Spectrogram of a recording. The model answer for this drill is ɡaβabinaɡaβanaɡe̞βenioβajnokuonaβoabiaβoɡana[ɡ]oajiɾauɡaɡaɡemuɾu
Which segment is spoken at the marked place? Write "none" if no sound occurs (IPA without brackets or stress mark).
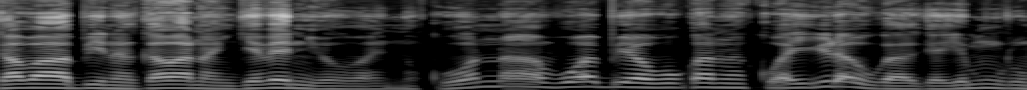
k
